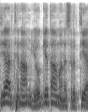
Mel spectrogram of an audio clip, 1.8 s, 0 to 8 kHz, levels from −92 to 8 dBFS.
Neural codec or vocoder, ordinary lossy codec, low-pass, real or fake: vocoder, 24 kHz, 100 mel bands, Vocos; none; 7.2 kHz; fake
